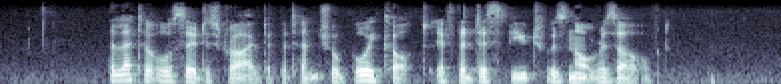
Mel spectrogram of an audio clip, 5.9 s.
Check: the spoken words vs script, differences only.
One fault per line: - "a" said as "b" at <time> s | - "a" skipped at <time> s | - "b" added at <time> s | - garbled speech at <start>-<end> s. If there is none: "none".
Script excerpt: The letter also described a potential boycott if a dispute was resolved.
- "a" said as "the" at 3.4 s
- "not" added at 4.2 s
